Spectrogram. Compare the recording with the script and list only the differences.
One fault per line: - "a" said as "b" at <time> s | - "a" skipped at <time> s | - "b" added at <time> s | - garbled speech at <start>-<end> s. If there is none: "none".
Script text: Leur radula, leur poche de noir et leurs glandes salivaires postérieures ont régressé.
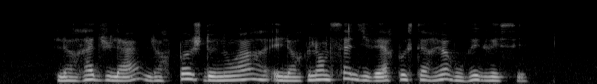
none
